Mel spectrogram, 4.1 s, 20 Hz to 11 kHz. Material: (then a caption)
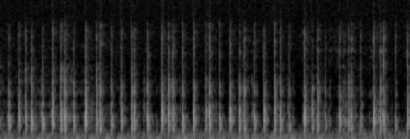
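Cardboard. Fast tapping on a cardboard box with a faux wood finish produces a rapid run of about 31 dry, hollow taps over four seconds. Each tap is short and papery with little ring, centered on a mid tone around 540 Hz.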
